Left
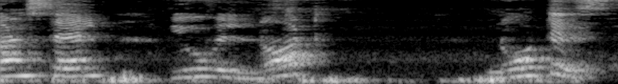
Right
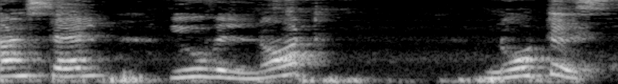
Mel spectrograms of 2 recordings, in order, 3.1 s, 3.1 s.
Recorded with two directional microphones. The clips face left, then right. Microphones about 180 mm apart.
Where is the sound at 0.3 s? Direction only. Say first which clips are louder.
Right 4 dB; 45° right (ahead or behind).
